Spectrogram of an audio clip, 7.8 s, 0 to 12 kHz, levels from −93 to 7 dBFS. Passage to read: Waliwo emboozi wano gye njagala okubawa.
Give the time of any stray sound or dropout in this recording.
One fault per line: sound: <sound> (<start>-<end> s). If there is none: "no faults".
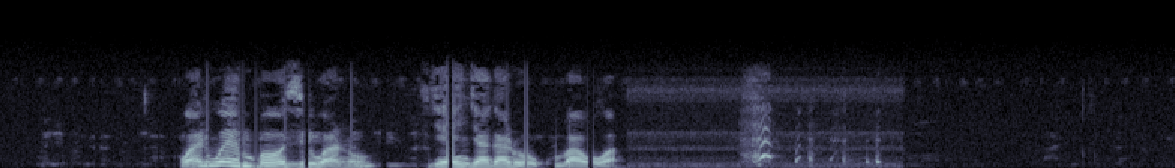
sound: laugh (4.9-5.9 s)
